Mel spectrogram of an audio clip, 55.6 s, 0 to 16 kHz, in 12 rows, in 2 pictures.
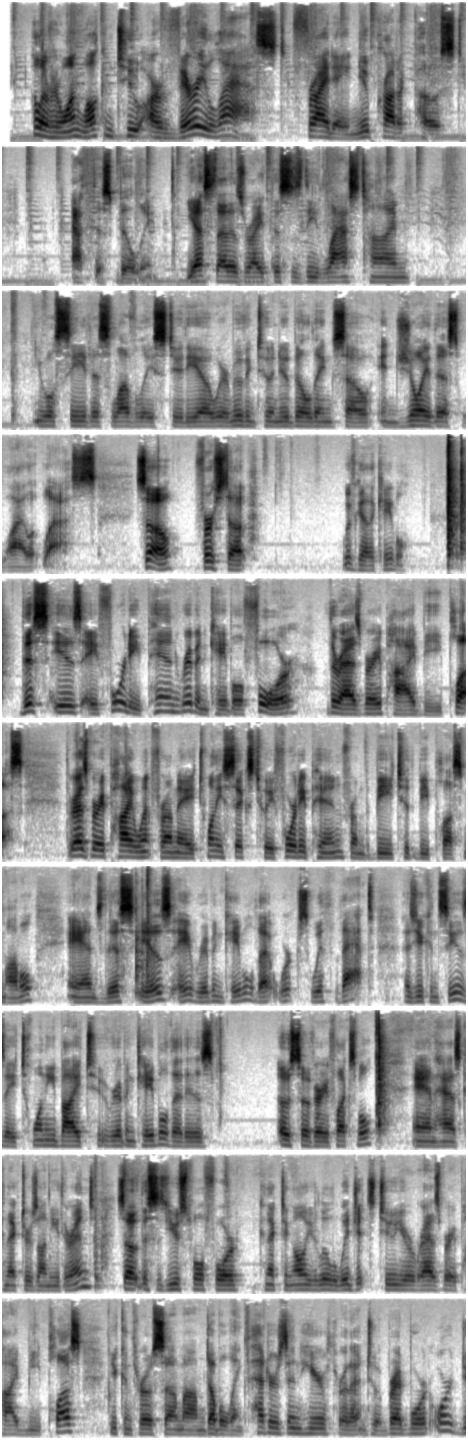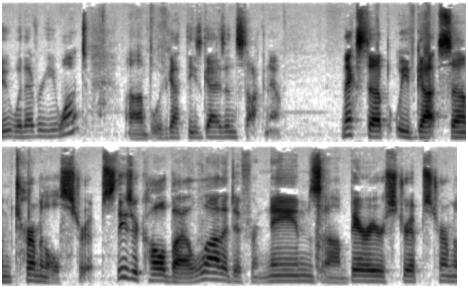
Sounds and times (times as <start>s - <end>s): Speech: 0.3s - 4.6s, 5.3s - 8.8s, 9.6s - 16.5s, 17.3s - 18.0s, 18.7s - 55.5s.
